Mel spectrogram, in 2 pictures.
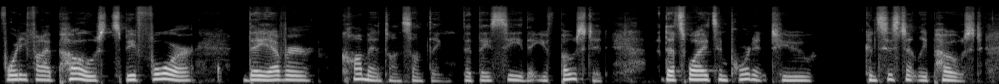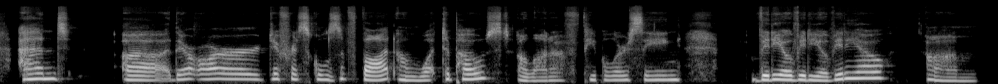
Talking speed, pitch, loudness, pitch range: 130 wpm, 210 Hz, -19 LUFS, 190-235 Hz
